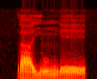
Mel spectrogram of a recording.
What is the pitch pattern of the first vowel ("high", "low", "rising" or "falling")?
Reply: low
